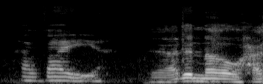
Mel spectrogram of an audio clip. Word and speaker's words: Hawaii: Va, as in victory. Hawaii.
